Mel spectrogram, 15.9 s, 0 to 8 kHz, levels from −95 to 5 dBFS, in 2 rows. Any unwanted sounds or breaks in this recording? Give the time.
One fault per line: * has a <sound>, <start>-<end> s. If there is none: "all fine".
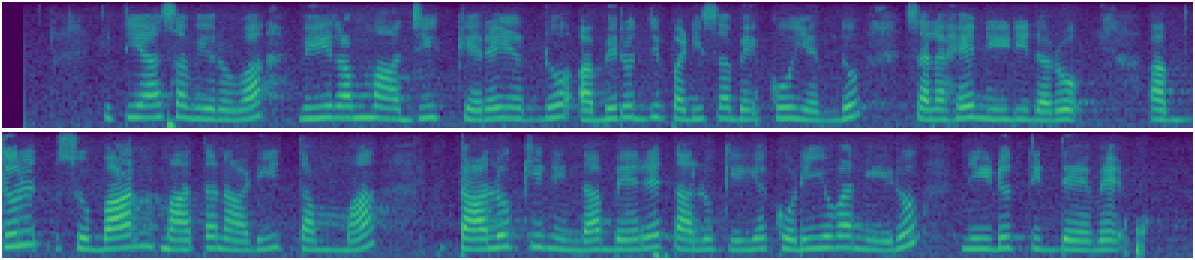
all fine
